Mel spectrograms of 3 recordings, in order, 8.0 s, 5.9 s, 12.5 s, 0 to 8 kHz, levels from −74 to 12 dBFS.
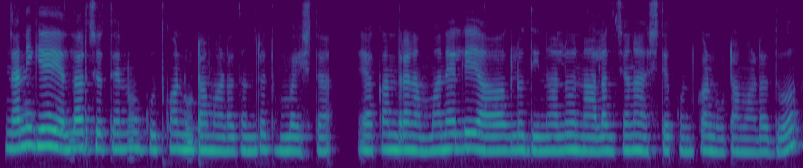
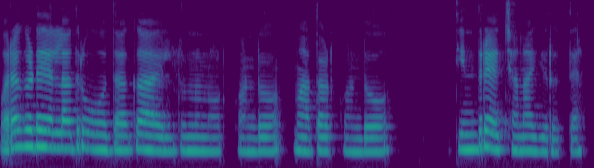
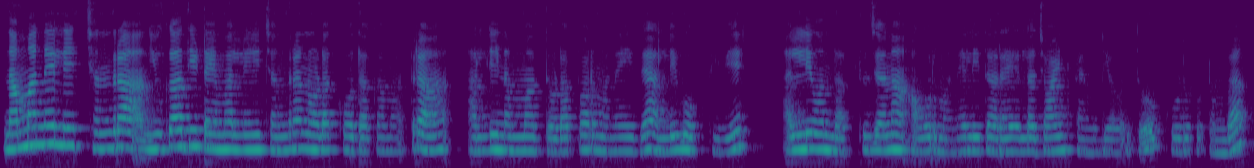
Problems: none marked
